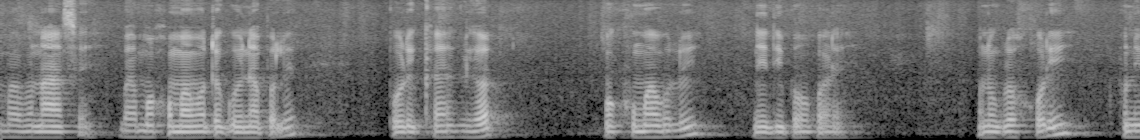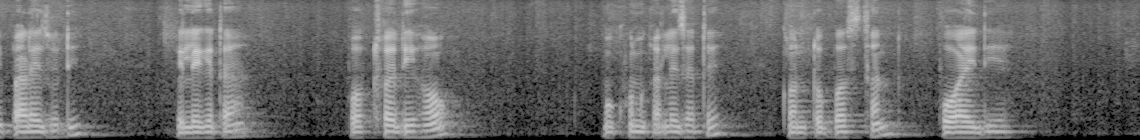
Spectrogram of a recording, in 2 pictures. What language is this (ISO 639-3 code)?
asm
